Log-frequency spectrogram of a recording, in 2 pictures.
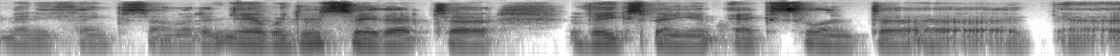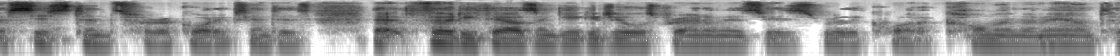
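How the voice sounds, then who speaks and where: Husky man hosting a webinar. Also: on the low side, a little mellow. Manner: informal, encouraging, stop-start phrasing. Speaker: webinar host. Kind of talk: informal webinar moderating.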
